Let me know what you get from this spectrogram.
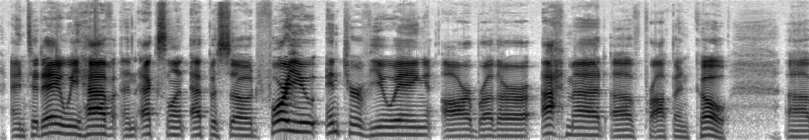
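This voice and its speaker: A male podcast host with a bright, ringing tone and a smooth, clear voice. He speaks in measured, deliberate phrases, sprinkling in religious greetings as he introduces his guest and steers the conversation. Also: mid-range voice. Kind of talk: podcast interview over video call.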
